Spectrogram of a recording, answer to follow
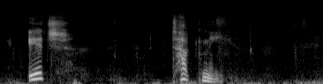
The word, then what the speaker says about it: Ichetucknee: where you're at so itch tuck knee itch tuck me i believe is the way that it is pronounced and if it's not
